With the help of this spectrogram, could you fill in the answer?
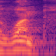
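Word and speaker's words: one: नहीं लगाएंगे इसके पहले, क्योंकि जब इसको हम प्रोनाउंसिएट करते हैं तो वह आता है वन, और वह हिंदी वॉवेल, हिंदी वर्णमाला के अनुसार अगर हम देखें तो ये कॉन्सोनेंट है, व्यंजन है।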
